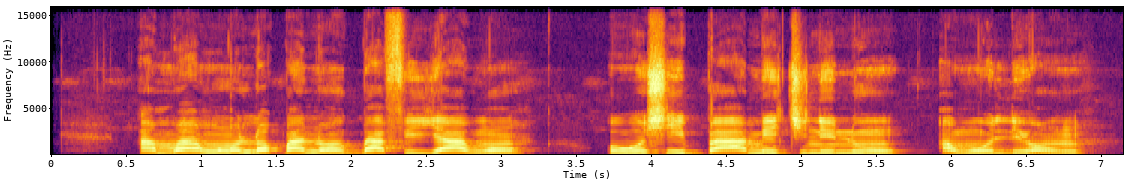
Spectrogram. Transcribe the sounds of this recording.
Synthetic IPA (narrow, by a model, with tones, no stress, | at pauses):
a˨mɔ̃˨˦a˦˨w̃ɔ̃˧ɔ˧lɔ˦k͡pa˧˦nãː˦˨˦ɡ͡ba˦˨fi˧ja˦a˦˨w̃ɔ̃˧ | o˦wo˦ʃi˦˨ba˨˦me˦d͡ʒi˦˨nĩ˧˦nũ˦˧ | a˨w̃ɔ̃˧o˧le˨ɔ˨ɾũ˨˦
